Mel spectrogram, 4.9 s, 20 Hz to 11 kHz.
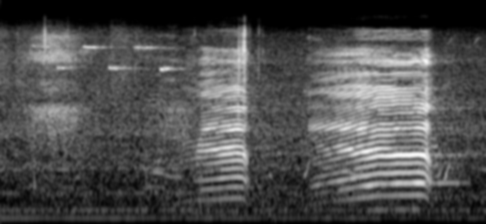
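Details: White Galloway cattle at Fageralm, Elsbethen, Salzburg, 14 May 2013: two drawn-out, harmonic-rich moos, the second longer and rising slightly before cutting off, with a few thin bird whistles at the start.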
